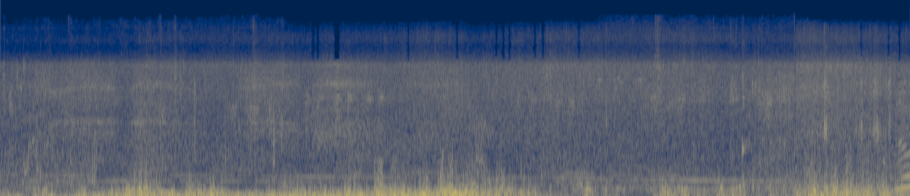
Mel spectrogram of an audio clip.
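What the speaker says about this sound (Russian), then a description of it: "Видите, да, ветер какой?" Strong wind buffets the microphone beside a Volga channel on a spring fishing trip, with waves, a steady loud broadband roar and gusting rumble for the whole stretch and no talk.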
